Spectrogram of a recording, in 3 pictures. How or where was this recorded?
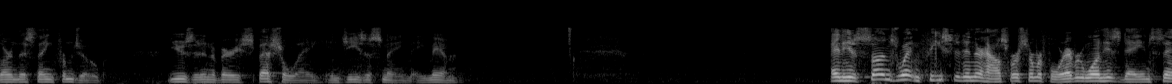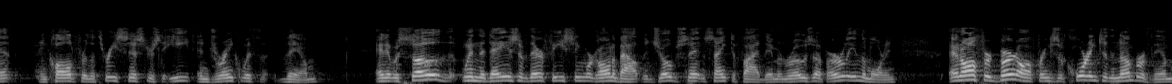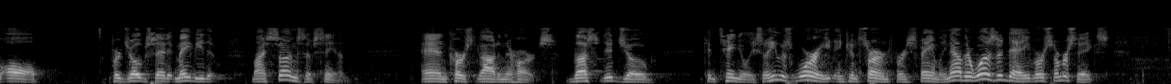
large echoing room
